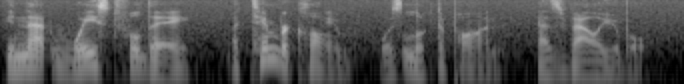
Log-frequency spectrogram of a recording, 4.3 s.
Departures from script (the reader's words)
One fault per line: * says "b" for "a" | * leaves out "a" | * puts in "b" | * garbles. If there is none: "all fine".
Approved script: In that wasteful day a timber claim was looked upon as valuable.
all fine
